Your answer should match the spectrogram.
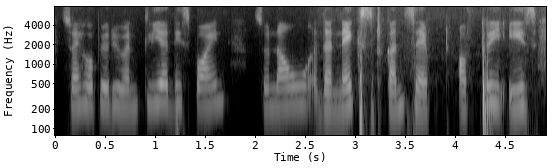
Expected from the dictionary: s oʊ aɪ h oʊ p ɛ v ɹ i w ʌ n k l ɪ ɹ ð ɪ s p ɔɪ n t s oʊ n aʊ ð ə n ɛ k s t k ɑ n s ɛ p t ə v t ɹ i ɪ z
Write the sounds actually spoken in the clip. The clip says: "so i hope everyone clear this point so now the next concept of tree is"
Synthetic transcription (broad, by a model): s oʊ aɪ h oʊ p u ɹ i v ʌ n k l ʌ ɹ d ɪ s p ɔɪ n t s oʊ n aʊ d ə n ɛ k s t k ɑ n s ɛ p t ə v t ɹ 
